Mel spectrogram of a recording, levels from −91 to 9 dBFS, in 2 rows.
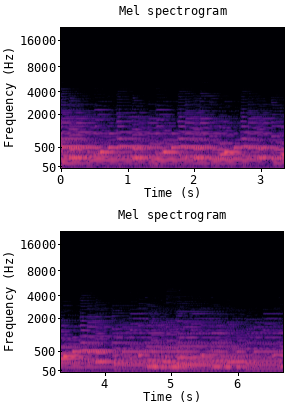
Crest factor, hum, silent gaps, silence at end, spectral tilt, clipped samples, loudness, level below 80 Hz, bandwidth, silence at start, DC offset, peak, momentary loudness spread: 16 dB; none; none; 0 s; -10.5 dB/octave; under 0.1%; -37 LUFS; -62 dBFS; 4.6 kHz; 0 s; under 0.1%; -22 dBFS; 4 LU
